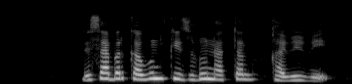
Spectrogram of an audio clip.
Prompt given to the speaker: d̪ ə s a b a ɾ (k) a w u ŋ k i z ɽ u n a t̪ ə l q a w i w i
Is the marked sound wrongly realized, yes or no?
no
